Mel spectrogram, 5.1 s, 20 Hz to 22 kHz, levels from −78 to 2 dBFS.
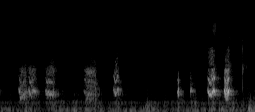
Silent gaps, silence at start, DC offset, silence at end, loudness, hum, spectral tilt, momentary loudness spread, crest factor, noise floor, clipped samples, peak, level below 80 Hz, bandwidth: none; 0 s; under 0.1%; 0 s; -41 LUFS; none; -5 dB/octave; 25 LU; 24 dB; -60 dBFS; under 0.1%; -18 dBFS; -62 dBFS; 16 kHz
